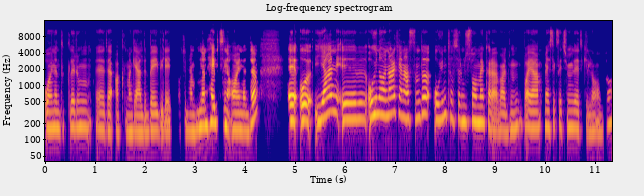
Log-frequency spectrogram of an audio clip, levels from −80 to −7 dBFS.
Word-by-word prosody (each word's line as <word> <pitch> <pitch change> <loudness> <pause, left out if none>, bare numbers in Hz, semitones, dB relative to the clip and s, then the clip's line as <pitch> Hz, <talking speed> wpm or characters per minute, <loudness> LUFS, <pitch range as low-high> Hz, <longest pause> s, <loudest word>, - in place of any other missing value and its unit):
oynadıklarım, 170 +1 -4
eee, 155 -1 -6
da 150 - 0
aklıma 145 0 -8
geldi 140 +1 -4
Beyblade, 150 - -3
taso, - - -17
yani, 145 0 -5
bunların 180 +3 0
hepsini 205 -4 +4
oynadım. 155 - +2 0.6
Eee, 220 0 +9
o 225 +1 +7
yani, 305 +8 +4
eee, 240 +1 +1
oyun 290 +4 +3
oynarken 295 0 +2
aslında, 250 +6 0
oyun 235 +5 -2
tasarımcısı 225 -4 -4
olmaya 210 -1 +2
karar 210 - -2
verdim. 160 +5 -6
Bayağı 165 0 0
meslek 175 0 -5
seçimimde 170 0 -6
etkili 150 - -9
oldu. 145 - -9
180 Hz, 150 wpm, -22 LUFS, 160-240 Hz, 0.6 s, Eee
